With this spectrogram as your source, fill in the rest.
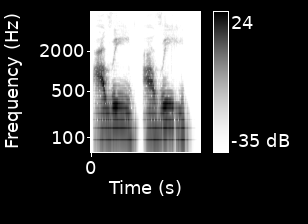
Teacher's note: আইন عظيم আবার আইন, এখানে আজিম না কিন্তু, হামজা দিয়ে যেন আমরা না পড়ি, আযীম, আযীম।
